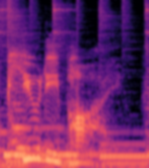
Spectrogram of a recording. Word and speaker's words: PewDiePie: Okay, I'm being told that I'm supposed to say the name PewDiePie, like cutie pie, but it's spelled P-E-W, so like a pew in a church, that's how it's pronounced.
